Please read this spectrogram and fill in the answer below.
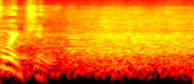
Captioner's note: laughter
